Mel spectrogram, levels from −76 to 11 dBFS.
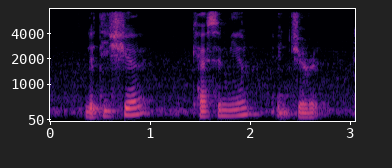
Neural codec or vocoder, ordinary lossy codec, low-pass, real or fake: vocoder, 22.05 kHz, 80 mel bands, HiFi-GAN; none; 7.2 kHz; fake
